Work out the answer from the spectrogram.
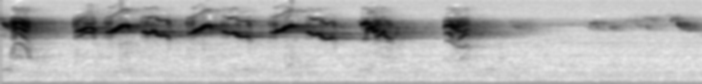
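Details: White-throated seedeater (golinha) singing in azulão style, used as a call to rouse birds: a fast, high warbled run of slurred rising and falling notes, about eight phrases in quick succession, then a short pause and a faint final note.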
